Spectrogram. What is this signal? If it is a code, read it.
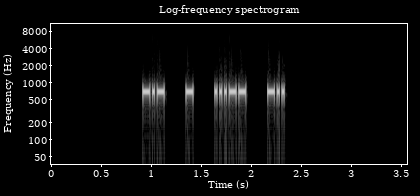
Morse code, heard as a keyed tone, about 53 wpm, spaced as for 29 wpm, 700 Hz. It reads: KT3D
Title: USA Call Signs - 4 Characters - 3x Character Spacing - 50wpm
